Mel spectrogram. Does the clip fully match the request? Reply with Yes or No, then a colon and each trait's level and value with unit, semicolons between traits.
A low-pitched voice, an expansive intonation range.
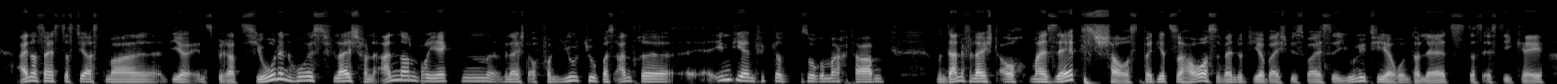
Yes: low, 125 Hz; wide, 5.8 semitones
